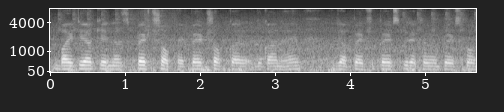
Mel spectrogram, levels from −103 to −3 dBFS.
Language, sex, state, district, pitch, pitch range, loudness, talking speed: Hindi, male, Punjab, Kapurthala, 155 Hz, 145-160 Hz, -18 LUFS, 200 wpm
